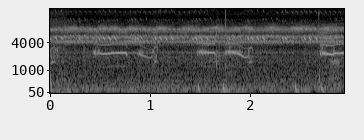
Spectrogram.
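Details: Crickets chirping at night beside a quiet village pond under faint moonlight, a steady high pulsing trill throughout, with a bird's whistled calls repeating roughly every half second over it.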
